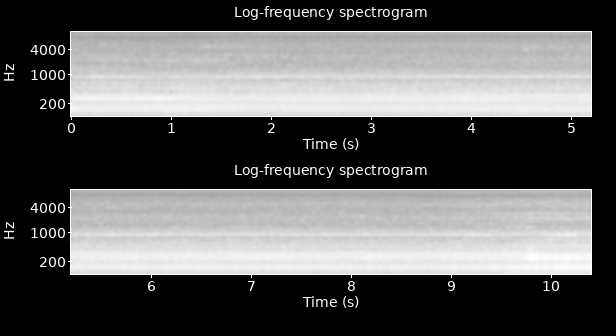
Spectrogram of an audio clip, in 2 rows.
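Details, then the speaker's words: Honda HS80 (824) snowblower, warmed up, unloaded at fast throttle, checked at 3600 rpm (correct spec): a steady, even high-speed drone with no hunting or surging. Normal fast-throttle speed, no load. "all right this one's at 3600 I should have started this before they're both warmed up by the way"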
